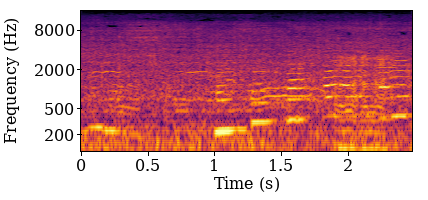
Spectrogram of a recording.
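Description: Steady outdoor street ambience, a wash of background noise with passers-by, then music entering about a second in as a melody of short held notes.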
